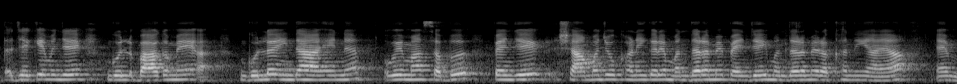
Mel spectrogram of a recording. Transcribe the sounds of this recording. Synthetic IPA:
t̪ɐd͡ʑeːkemʊ̃ɦɪ̃ɲd͡ʑeɡʊlbaːɡmẽ | ɡʊləĩːn̆d̪aːɦɪnɪ̆ | ʊɦemãsɐbʱʊ̆pɐ̃ɦɪ̃ɲd͡ʑeʃaːməd͡ʑoːkʰɐɽ̃ikɐɾemɐ̃nd̪əɾəmẽpɐ̃ɦɪ̃ɲd͡ʑeimɐ̃nd̪əɾəmẽɾɐkʰə̃nd̪iaːɦijã | ɛ̃ː

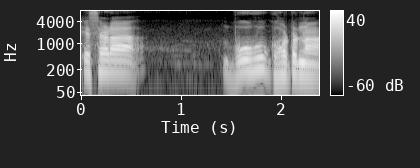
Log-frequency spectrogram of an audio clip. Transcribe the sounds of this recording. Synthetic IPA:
esaɽa | boɦuɡʱɔʈna

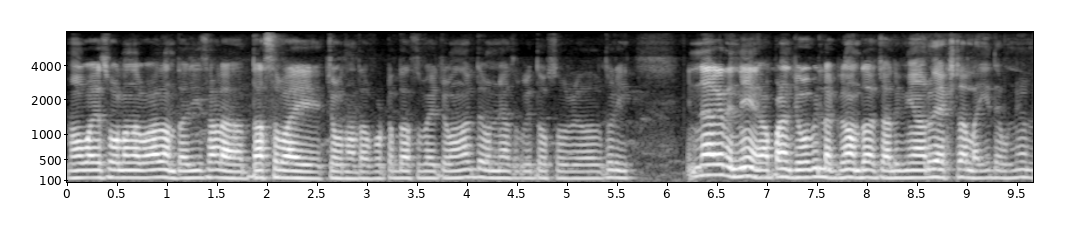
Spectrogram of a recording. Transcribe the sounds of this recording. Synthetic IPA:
nɔːbaːeːsoːlãːd̪aːbaːd̪ɦʊnd̪aːd͡ʒiːsaːɽaːd̪əsbaːeːt͡ʃɔːd̪ãːd̪aːpʰʊʈːd̪əsbaːeːt͡ʃɔːd̪ãːd̪aːt̪eʊnːjãːskoiːd̪oːsoːɾd̪at̪oɽiː | ɪ̰nːãːked̪ɪnːẽːəpnãːd͡ʒoːʋiːləɡaːɦnd̪aːt͡ʃaːlːʋiãːɾuɛːksʈɾaːlaːiet̪eːʊneʊn

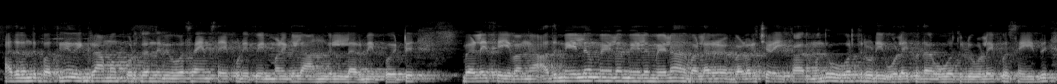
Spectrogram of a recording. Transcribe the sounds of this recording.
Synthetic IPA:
ɐðɯʋɐnd̪ɯpaːɾt̪iːŋɡɐnɐɪɡɪɾaːmɐpɔɾɯt̪ːɐʋɐnd̪ɯʋɪʋɐsaːjɐmsɛjːɐkːuːɽɪjɐpɛnmɐnɪɣɐɭaːɳɡɐɭɛlːaːɾmeːpoːjɪʈːɯ | ʋɛɭːɐɪsɛjːʋaːŋɡɐʔɐ̰ðɯmeːlɯmːeːlɯmːeːlɯmːeːlʊ̃ɐðɯʋɐɭɐɾʋɐɭɐɾt͡ʃːɪɽɐkːkːaːɾɐmʋɐnd̪ɯɔʋɐɾt̪ːɐɾʊɽɐjɐʊɭɐɪpːɯðaɔʋɐɾt̪ɪʊɽɐjɐʊɭɐɪpːɯsɛjðɯ

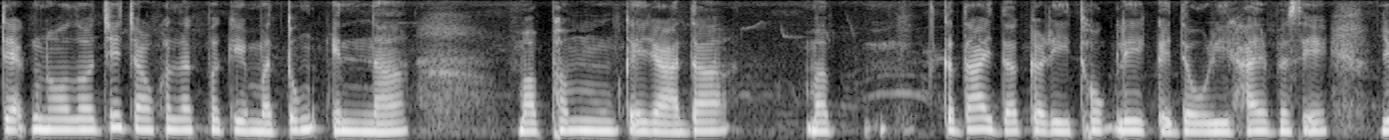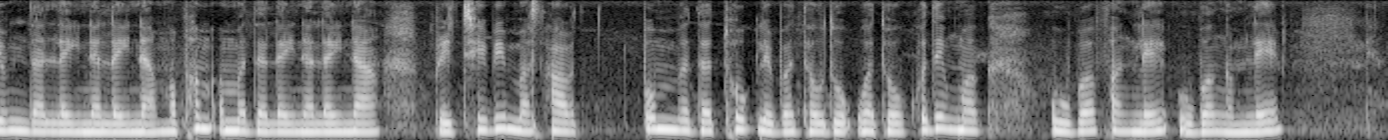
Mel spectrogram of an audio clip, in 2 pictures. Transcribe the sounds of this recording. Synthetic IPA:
tek̚nolod͡ʒid͡ʒawkʰɐlːɐk̚pɐɡimɐtuŋinːɐ | mɐpʰɐmkɐjɾadɐ | m | kɐdajdɐkɐɾitʰok̚likɐjdɐwɾihajbɐsejumdɐlɐjnɐlɐjnɐmɐpʰɐmʔɐ̰mɐdɐlɐjnɐlɐjnɐpɾitʰibimɐsa | pumbɐdɐtʰok̚libɐdɐwdok̚wɐdokʰːudeŋmɐk̚ubɐpʰɐŋleʔubɐŋɐmle

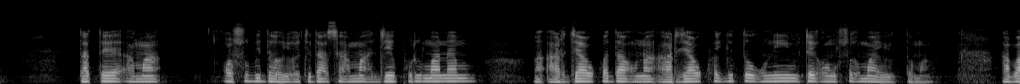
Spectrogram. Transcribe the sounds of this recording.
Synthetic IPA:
t̪at̪ɛamaʔ | ɔsubid̪aɦujɔʔɔt͡ʃɛd̪aʔsɛamaʔd͡ʒɛpuɾimanɛm | aɾd͡ʒawkad̪aɔnaʔaɾd͡ʒawkʰɔɛɡut̪ɔunimit̪̚ʈɛjʔɔŋsɔʔɔmajhujuʔ̚t̪ɔma | aba

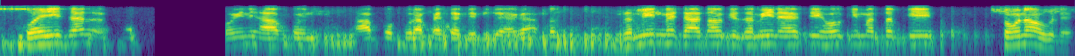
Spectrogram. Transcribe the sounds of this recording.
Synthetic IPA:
koːinĩsɐɾ | koːinɐĩaːp̚konaːp̚kopuːɾapɛːsad̪eːd̪id͡ʒaːeːɡaːbɐszɐmiːnmẽt͡ʃaːɦt̪aɦũkizɐmiːnɛːsiɦokimɐt̪lɐb̚ki | soːnaʊɡleː

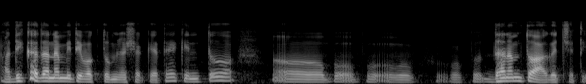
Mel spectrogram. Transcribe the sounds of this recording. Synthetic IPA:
ɐd̪ʱikɐd̪ʱɐnɐmit̪iʋɐk̚t̪umnɐʃɐkjɐt̪ekint̪u | d̪ʱɐnɐmt̪uaːɡɐt͡ʃːjɐt̪i

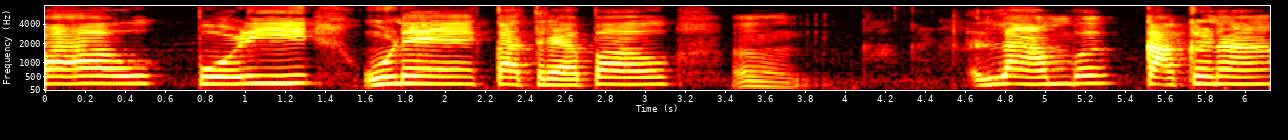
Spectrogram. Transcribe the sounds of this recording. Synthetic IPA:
paw | poɭiuɽ̃ekat̪ɾjapaw | lambkakɳa

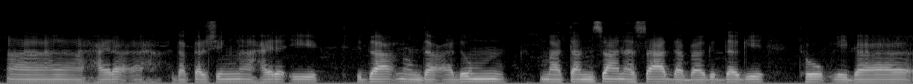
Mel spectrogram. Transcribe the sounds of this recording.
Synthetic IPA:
hajɾa | dak̚taɾsiŋnaɦajɾaʔi | idak̚nɔŋdak̚ɐdumː | atɐmsanasadabaɡidaɡi | tʰok̚liba

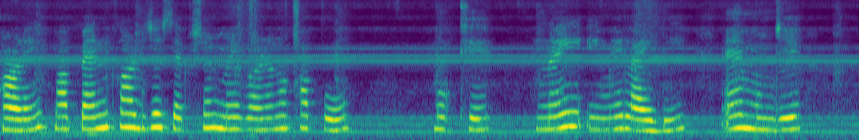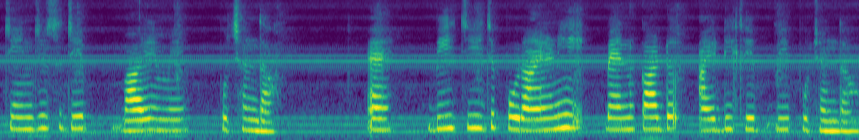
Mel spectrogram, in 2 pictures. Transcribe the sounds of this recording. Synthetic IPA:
haːɽ̃emãːpɛːnkaːɾɖd͡ʑeːseːkʃənmẽʋɐɽ̃əɽ̃ʊ̆kʰãpoː | mũːkʰe | nɐiiːmeːlaːɪ̃ɖd̪i | ɛ̃ːmʊ̃ɦɪ̃ɲd͡ʑe | t͡ɕẽːɲd͡ʑɪzd͡ʑeː | baːɾemẽ | pʊt͡ɕʰə̃nd̪aː | ɛ̃ː | biːt͡ɕiːd͡ʑpʊɾaːɪɽ̃i | pɛːnkaːɾɖ | aːɪɖikʰeːbɪpʊt͡ɕʰə̃nd̪aː

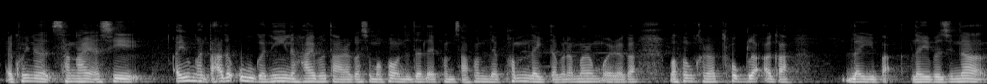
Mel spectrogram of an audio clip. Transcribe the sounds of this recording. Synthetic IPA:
ɐjkʰojnɐsaŋajɐsi | ɐjuŋhɐntadɐʔuɡɐninɐɦajbɐtaɾɐɡɐsumɐpʰɐmɐnd̪udɐlɐjpʰɐmsapʰɐmlɐjpʰɐmlɐjtɐbɐnɐmɐɾɐmo̰jɾɐɡɐmɐpʰɐmkʰɐɾɐtʰok̚lɐʔɐɡɐ | lɐjbɐ̰lɐjbɐzinɐ

